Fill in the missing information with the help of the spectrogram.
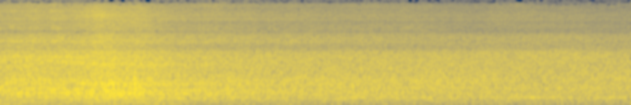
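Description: An Amtrak Acela Express high-speed trainset rolling past on the platform track. The noise is loudest about a second and a half in as the power car goes by, then settles to a steady rolling rush as the coaches pass.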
